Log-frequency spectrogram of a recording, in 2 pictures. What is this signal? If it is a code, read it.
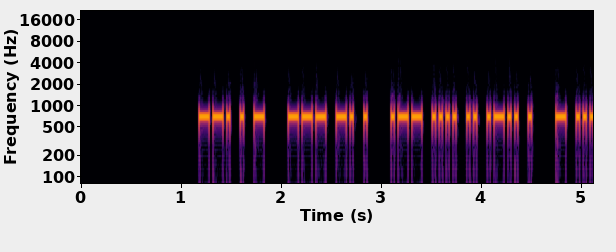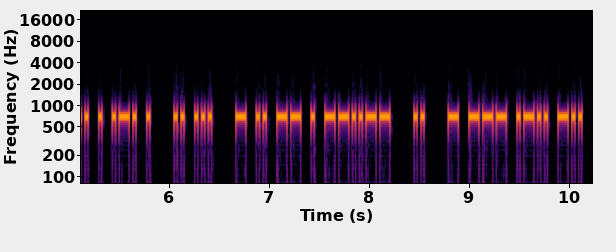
Morse code, heard as a keyed tone, about 36 wpm, 700 Hz. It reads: GET ONE WHILE THERE IS TIME, I TOLD
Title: Sentences from Top 1000 Words - Review Part 1 - 35wpm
